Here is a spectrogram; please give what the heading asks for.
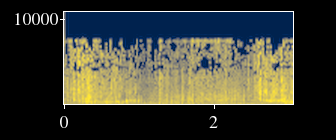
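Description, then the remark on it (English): Frigid water gurgles and sloshes up through holes fishermen drilled with an ice auger in foot-thick ice on a frozen river in Kyiv, a bubbling wash with louder surges at the start and end, over a muffled outdoor background. “Frigid water gurgles up through the holes.”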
